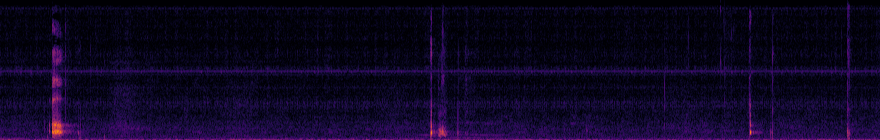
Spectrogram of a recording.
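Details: One-month-old baby with hiccups: about three abrupt, sharp hiccup sounds spaced a few seconds apart in a quiet room.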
